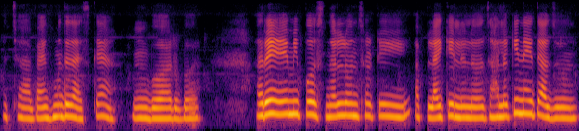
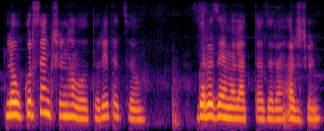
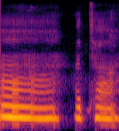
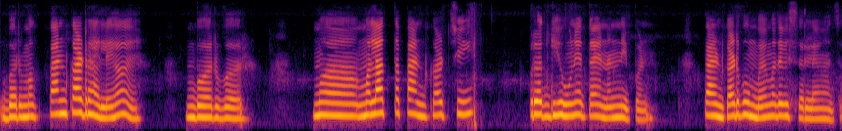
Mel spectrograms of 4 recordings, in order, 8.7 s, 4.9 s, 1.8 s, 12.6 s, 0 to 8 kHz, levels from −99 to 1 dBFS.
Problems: background sounds at intervals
